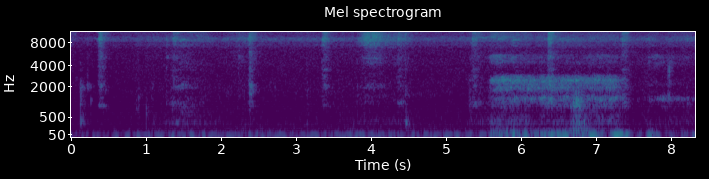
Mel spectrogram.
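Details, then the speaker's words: A sleeping dog snoring in the background of a quiet room: faint clicks, then a rough, slightly whistling snore near the end. "so it's not demonic it's my dog snoring in the background"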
